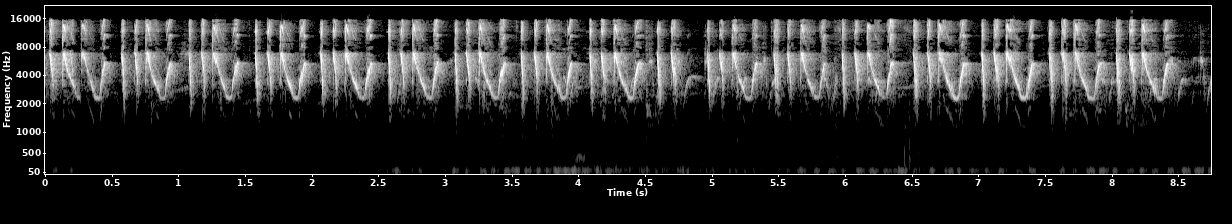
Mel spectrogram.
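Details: Hill prinia raised in captivity, singing hard. Quick down-and-up whistled strokes come in an unbroken series at roughly two per second, bright and high-pitched, over a low background hum.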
